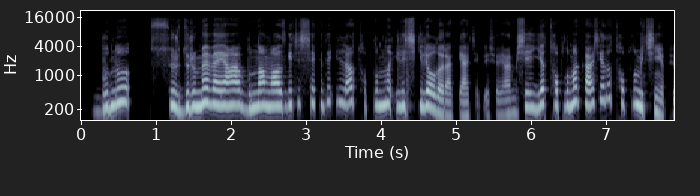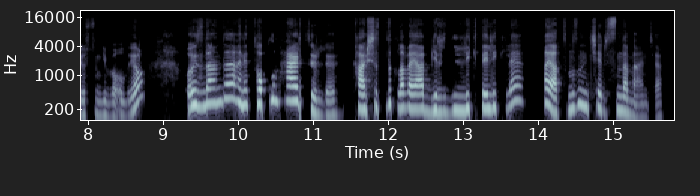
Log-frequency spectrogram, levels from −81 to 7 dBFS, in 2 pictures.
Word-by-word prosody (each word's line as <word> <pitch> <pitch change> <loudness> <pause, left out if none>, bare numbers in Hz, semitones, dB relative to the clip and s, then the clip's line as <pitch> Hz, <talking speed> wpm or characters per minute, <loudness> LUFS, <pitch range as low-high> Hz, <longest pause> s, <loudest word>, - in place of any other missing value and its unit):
bunu 235 +10 -1 0.2
sürdürme 230 +3 +1
veya 245 -2 +3
bundan 230 +2 +2
vazgeçiş 240 +2 +1
şekli 260 -2 -8
de 285 - -8
illa 275 -1 -3
toplumla 245 -2 -3
ilişkili 230 +1 0
olarak 155 -9 -1
gerçekleşiyor. 140 +1 -10
Yani 155 +2 -8
bir - - -8
şeyi 220 +1 -3
ya 255 - +3
topluma 245 +2 -2
karşı 255 +3 0
ya 300 - -3
da 335 - -6
toplum 260 -4 -4
için 195 -4 -3
yapıyorsun 150 0 -11
gibi 140 -2 -13
oluyor. 165 - -3 0.6
O 210 - +4
yüzden 265 +4 +3
de, - - -1
hani, 280 -7 +3
toplum 260 +4 +2
her 295 0 +8
türlü 150 -4 -5 0.2
karşıtlıkla 220 +2 +1
veya 205 -3 +4
bir 185 0 0
birliktelikle 210 +8 -2 0.2
hayatımızın 210 0 +3
içerisinde 190 -5 -4
bence. 130 0 -14
225 Hz, 150 wpm, -23 LUFS, 185-255 Hz, 0.6 s, her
